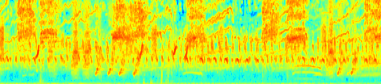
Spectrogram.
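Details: Busy drongo chatter played as a bird-trapping lure: rapid overlapping high chirps and bright notes with several downward-curving whistles near the end, above a constant low droning hum.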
